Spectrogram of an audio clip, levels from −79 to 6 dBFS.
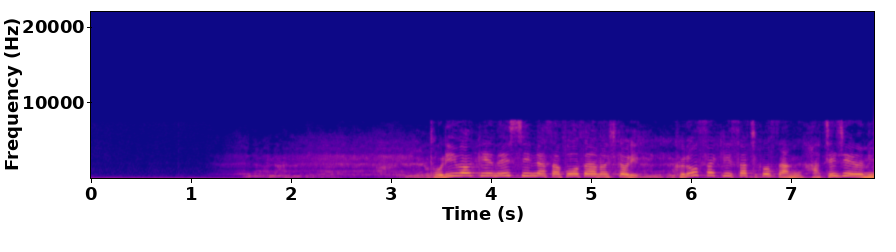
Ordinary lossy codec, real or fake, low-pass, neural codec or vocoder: none; fake; none; codec, 16 kHz, 2 kbps, FunCodec, trained on LibriTTS, 25 frames a second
